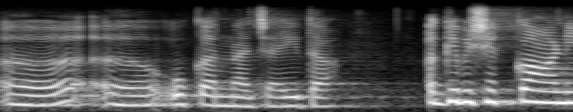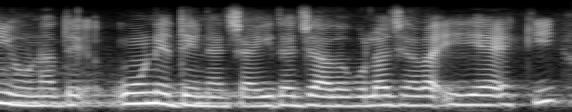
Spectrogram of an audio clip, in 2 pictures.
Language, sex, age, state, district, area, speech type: Dogri, female, 18-30, Jammu and Kashmir, Reasi, rural, spontaneous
